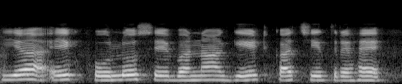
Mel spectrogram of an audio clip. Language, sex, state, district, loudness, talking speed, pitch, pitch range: Hindi, female, Jharkhand, Deoghar, -15 LUFS, 135 wpm, 200 Hz, 195-215 Hz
